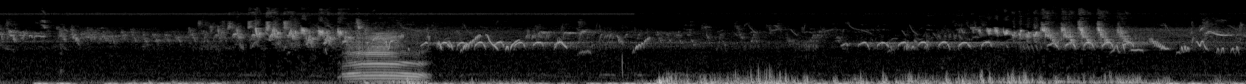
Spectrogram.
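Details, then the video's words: Cattle grazing under herding in a broad oil palm plantation let out one short, wavering low moo midway, with continuous bird chirps above and rustling, thudding noises close by afterwards. "Bunyi Sapi Lucu & Menenangkan"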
